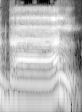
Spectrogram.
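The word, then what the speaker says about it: دال: আমরা এই ওয়ার্ডটা পড়ছি না, দাল, এটার কি বলে? দাল, দাল। তাহলে দাল, আহ, বাংলাতে দ, ইংরেজিতে দ, আবার ডির মতো উচ্চারণ হয়, তাই না?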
